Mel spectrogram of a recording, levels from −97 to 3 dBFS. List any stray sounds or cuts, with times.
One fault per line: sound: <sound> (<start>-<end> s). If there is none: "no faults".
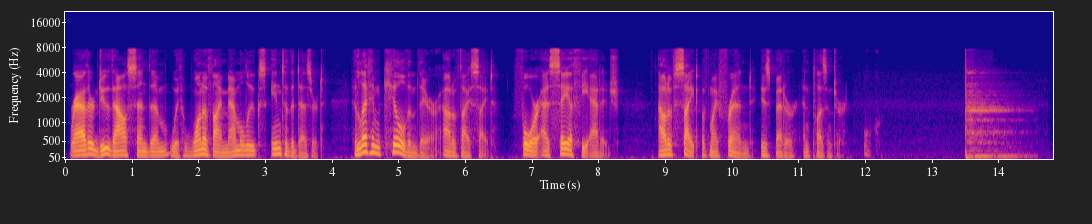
sound: breath (12.0-12.3 s)
sound: thud (13.5-14.6 s)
